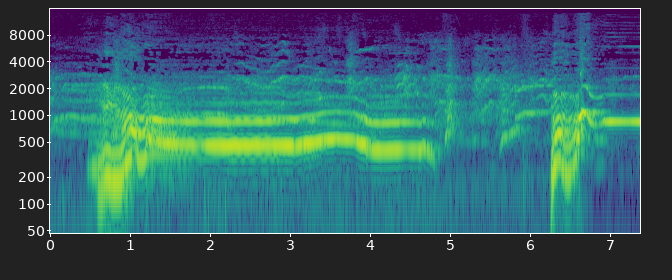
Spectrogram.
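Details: Domestic dog howls, opening with a quick rising yelp that settles into a long steady mid-pitched wail, dipping near five seconds, then another sharp rising howl near the end.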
